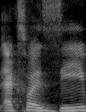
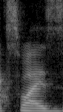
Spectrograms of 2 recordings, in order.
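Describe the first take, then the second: First: The last letter is pronounced zee. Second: The last letter is pronounced zed. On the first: This is how others say the alphabet. "Instead of" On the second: This is how Canadians say the alphabet. "we say"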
